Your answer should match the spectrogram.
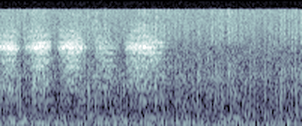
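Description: Near silence, with a few faint, soft strokes of a flat brush across Arches cold-pressed watercolour paper in the first second, laying thin horizontal lines.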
